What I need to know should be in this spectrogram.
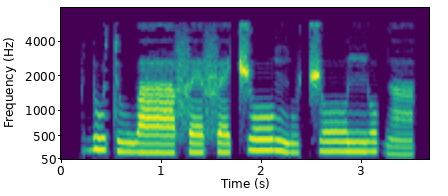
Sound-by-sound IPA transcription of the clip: ɗ u˦ t u˨ w aː˨ f ɛ˨ f ɛ˨ t͡ʃ oː˦ ŋ u˨ t͡ʃ oː˦ ɲ o˦ ɡ ã˨

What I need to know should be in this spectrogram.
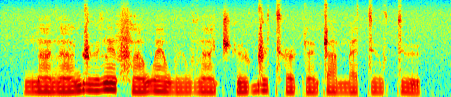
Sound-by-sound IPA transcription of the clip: n̪ ã l ã ɖ ʉ l ẽ f ã w æ̃ w ʉ w l ã t͡ʃʼ ʉ ɖ ʉ tʰ ə˞ ʈ æ̃ ʈ a m æ t ʉ w t ʉ

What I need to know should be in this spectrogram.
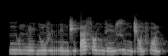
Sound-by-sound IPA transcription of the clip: ɲ u n z ẽ i̯ d ũ v ɪ r e n d͡ʒ ɪ ʔ a s ɔ i̯ n z e y̯ ɮ i n d͡ʒ ɔ i̯ f ɔ̃ y̯

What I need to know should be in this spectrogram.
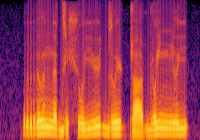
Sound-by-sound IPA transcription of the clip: r ɯ n ɛ d i ʃ u j y d ɯ j ʈ a ɖ ʊ j ɲ ɨ j

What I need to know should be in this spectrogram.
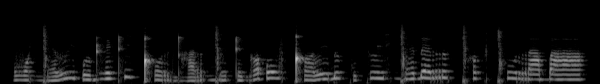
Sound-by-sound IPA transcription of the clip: v ʌ˩ ɡ͡ǀ ɛ˩ v i˦ ʔ u˨ ɖʱ e˦ ʈʰ i˥ ǃʰ o˨ r ɖʱ a˩ r ɡ͡ǀ ɯ˨ ʈ i˩ ɡ ʌ˥ ʔ o˥ v ǃʰ ʌ˨ l i˦ ɗ ɯ˦ k u˩ k l i˦ x ɡ͡ǀ ɛ˦ ɗ ɛ˥ r ɯ˥ ǀʰ ʌ˥ k ǀʰ u˥ r a˦ ɓ a˦

